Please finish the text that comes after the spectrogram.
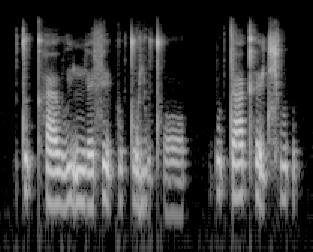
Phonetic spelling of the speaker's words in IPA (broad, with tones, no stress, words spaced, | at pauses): tʊ˦ʔkʰa˨ʊ̯lḭ˦˨ ɲɛ˨sḛ˦˨ kʊ˦ʔto̰˦˨jṵ˦˨tʰɔ˨ | pʊ˦ʔ tä˦kʰɛ̰˦˨ t͡ɕʰʊ˦ʔ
